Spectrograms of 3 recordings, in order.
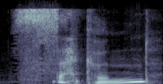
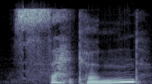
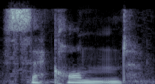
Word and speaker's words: second: we pronounce it but with the second syllable we write that schwa as an o and so many many people have the tendency to over pronounce and say things like second with that o and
